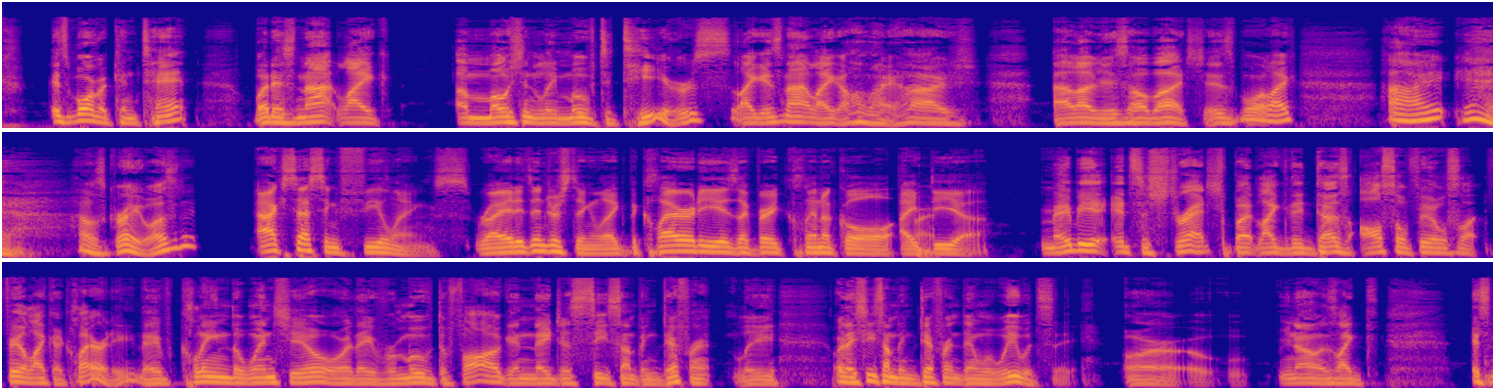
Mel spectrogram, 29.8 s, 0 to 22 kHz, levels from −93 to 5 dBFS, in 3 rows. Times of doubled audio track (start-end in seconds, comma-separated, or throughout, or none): none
